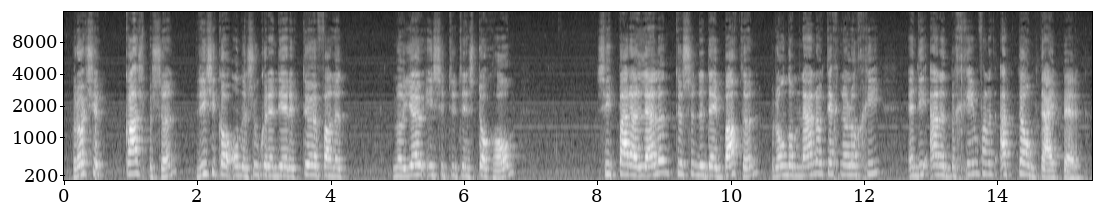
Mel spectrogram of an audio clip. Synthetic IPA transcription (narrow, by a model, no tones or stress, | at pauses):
rosə | kɑspəsən | rizikowʔɔndəɹzukəɾɛndɪɾək̚tøːrvɑnət | mɪlˠjøːʔɪnstitytɪnstɔkɦɔlˠm | sit̚paɾalɛləntɵsəndədebɑtən | rɔntɔmnaːnowtɛχnoloχi | ɛndiʔaːnət̚bəχɪnvɑnətatoːmtɛjt̚pɛrk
